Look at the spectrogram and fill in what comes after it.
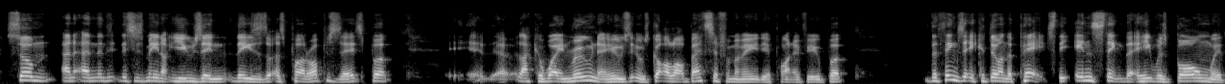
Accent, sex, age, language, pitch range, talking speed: British, male, 30-49, English, 130-165 Hz, 230 wpm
